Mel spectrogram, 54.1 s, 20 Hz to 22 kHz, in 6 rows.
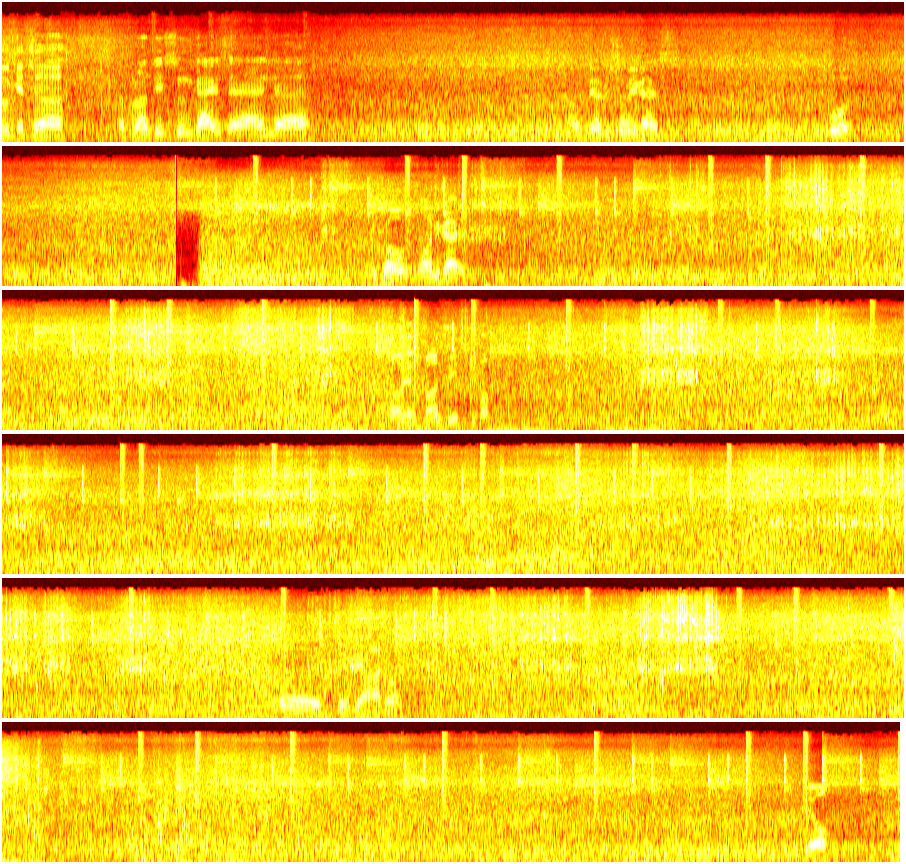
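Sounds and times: surf breaking over rocks: 0:28.2 - 0:47.4.

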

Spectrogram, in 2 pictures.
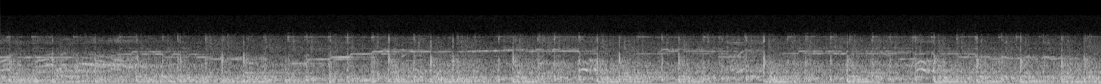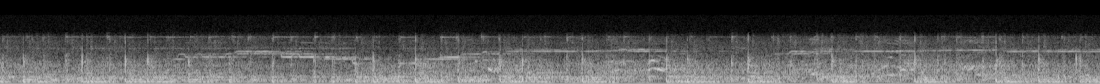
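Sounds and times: bamboo flute melody: 0:00.0 - 0:22.0
fast continuous drumming: 0:00.0 - 0:22.0
hand cymbals clashing: 0:00.0 - 0:22.0.

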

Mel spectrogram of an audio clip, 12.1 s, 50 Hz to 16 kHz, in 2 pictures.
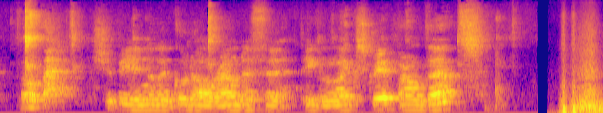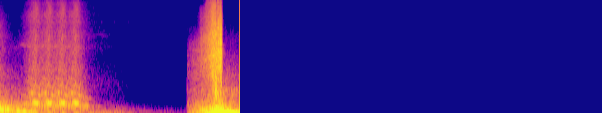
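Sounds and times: whoosh: 0:05.6 - 0:07.3, 0:07.9 - 0:08.4.

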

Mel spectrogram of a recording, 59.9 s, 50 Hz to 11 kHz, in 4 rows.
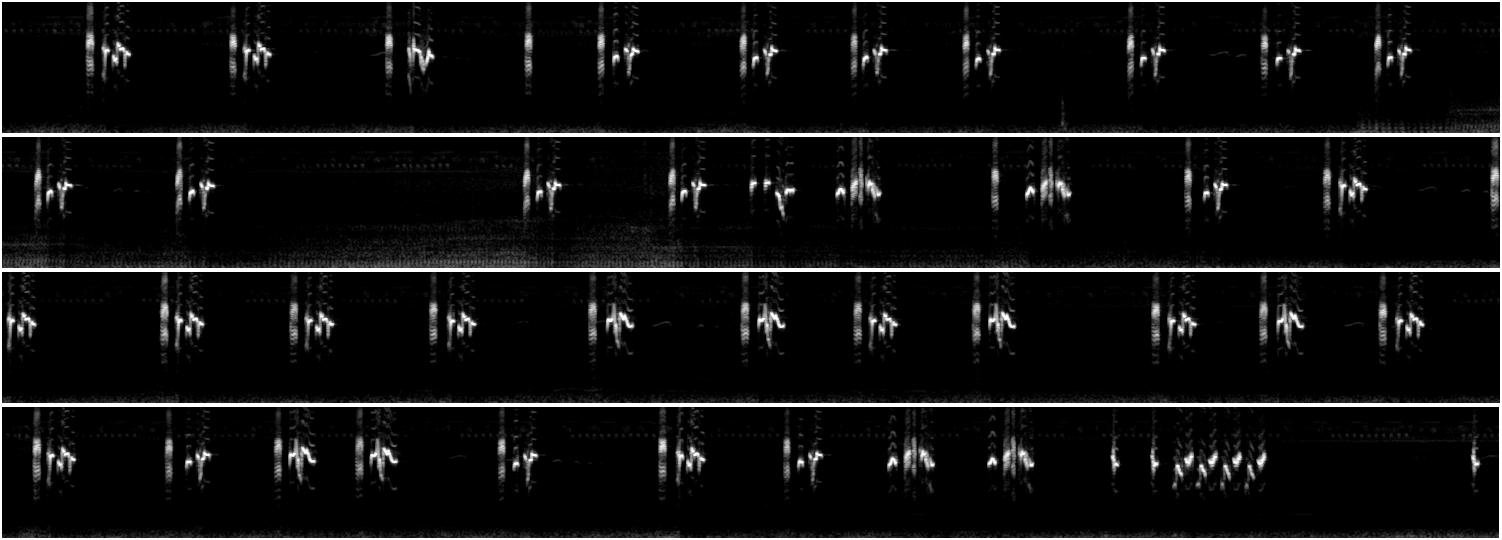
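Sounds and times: bulbul singing: 0:07.4 - 0:30.6, 0:41.4 - 0:59.9.

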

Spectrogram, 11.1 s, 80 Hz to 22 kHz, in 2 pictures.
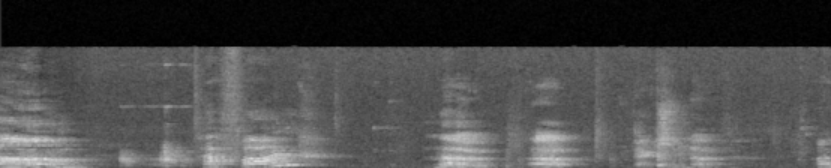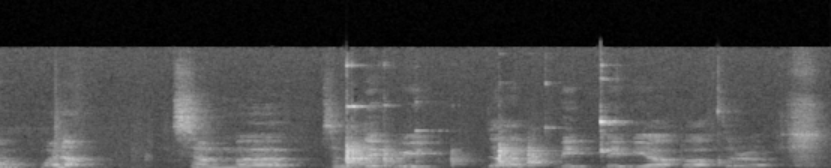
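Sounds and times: crockery and glasses clinking: 0:00.8 - 0:01.4, 0:07.8 - 0:10.5.

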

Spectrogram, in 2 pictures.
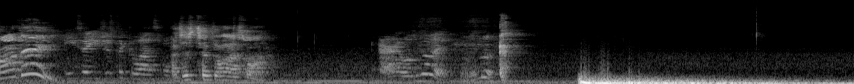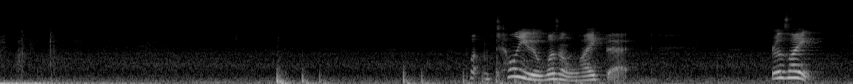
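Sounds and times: deep rumbling boom: 0:05.8 - 0:09.9.

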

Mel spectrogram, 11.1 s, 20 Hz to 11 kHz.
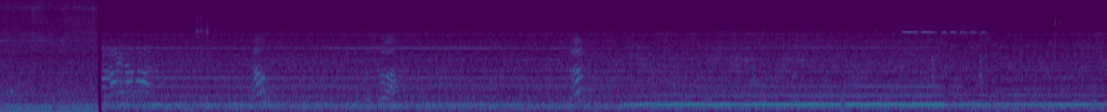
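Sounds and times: diesel engine running: 0:00.0 - 0:11.0
faint high whine: 0:00.0 - 0:11.0.

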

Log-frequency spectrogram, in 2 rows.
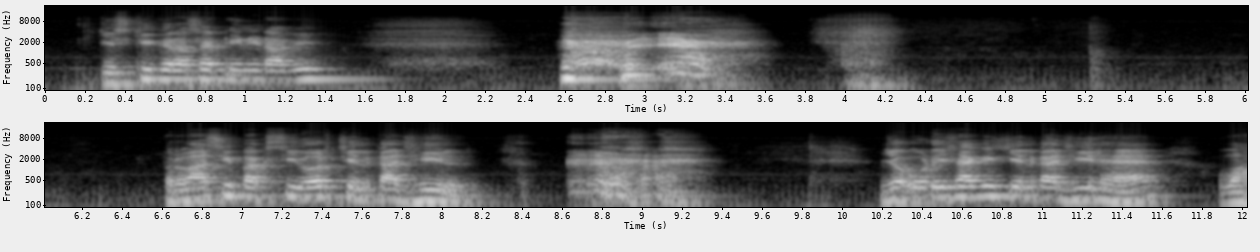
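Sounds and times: faint breath: 0:01.6 - 0:02.4, 0:09.6 - 0:10.2
man laughing: 0:02.6 - 0:03.5.

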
